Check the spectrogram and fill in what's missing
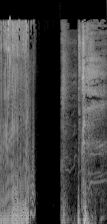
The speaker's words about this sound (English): What was that? Morgan Freeman narrates a fart.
